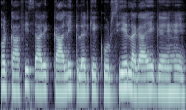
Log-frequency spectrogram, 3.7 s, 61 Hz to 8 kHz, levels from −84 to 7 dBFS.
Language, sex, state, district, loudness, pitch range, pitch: Hindi, male, Jharkhand, Garhwa, -14 LUFS, 135-155 Hz, 145 Hz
